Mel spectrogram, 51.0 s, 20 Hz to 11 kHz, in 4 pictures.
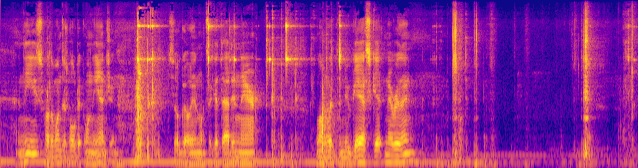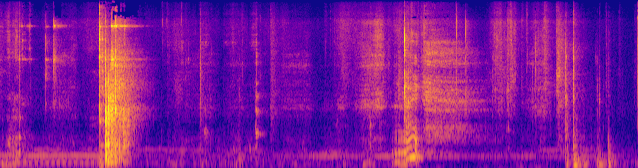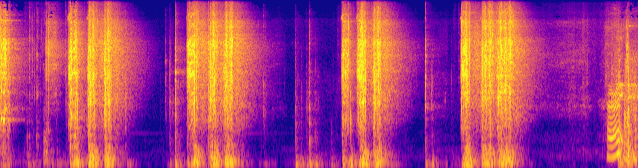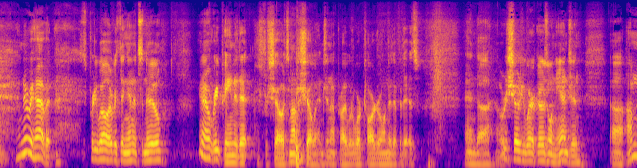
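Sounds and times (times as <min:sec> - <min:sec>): steady low hum: 0:00.0 - 0:28.2
impact driver running bolts: 0:25.5 - 0:28.1, 0:29.0 - 0:30.5, 0:32.3 - 0:33.5, 0:34.7 - 0:36.0.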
